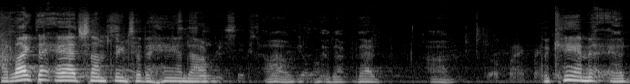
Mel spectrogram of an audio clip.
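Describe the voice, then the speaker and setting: Over noticeable background noise, a man with a fairly high pitch talks at a fairly slow pace, his pitch swinging very widely between long, frequent pauses. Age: 80s+. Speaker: community association delegate. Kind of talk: community meeting remarks. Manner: halting.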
